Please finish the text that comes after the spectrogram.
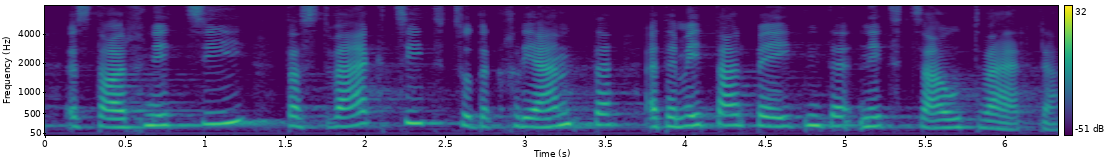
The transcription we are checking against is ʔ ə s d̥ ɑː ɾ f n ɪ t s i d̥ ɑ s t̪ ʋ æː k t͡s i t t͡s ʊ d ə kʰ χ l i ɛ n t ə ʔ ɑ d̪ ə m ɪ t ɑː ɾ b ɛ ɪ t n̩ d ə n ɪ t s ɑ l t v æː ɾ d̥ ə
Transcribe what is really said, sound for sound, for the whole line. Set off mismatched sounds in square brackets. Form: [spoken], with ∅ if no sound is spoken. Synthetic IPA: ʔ ə s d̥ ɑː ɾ f n ɪ t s [iː] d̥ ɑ s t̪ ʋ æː k t͡s i t t͡s ʊ d ə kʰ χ l i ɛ n t ə ʔ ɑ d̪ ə m ɪ t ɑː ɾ b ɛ ɪ t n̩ d ə n ɪ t [t͡s] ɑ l t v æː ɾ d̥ ə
